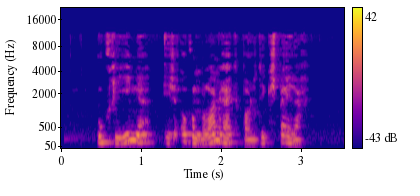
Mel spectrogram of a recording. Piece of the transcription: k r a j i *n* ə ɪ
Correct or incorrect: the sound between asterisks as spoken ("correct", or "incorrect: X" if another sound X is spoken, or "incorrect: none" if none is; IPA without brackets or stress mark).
correct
